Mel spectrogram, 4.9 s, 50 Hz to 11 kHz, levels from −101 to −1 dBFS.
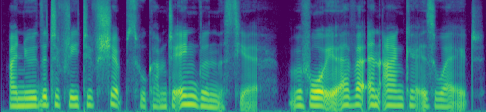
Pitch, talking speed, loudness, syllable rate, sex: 180 Hz, 235 wpm, -20 LUFS, 5.7 syllables/s, female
